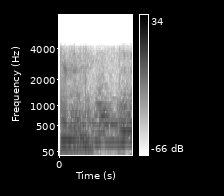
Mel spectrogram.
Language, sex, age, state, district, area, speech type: Odia, male, 30-45, Odisha, Mayurbhanj, rural, conversation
